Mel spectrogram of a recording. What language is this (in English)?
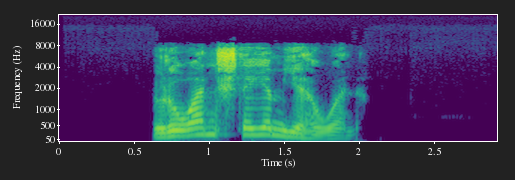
Kabyle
